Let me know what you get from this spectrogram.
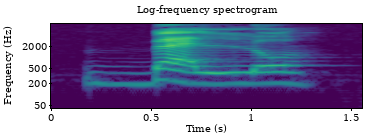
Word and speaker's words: bello: Another example is the word bello. Bello means beautiful. I am putting the accent on the first vowel, on the E sound. Bello, bello.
